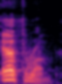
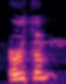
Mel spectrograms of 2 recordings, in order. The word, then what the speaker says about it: Eartham: that undefeated season uh eartham eartham that's how I should say Tom's name eartham uh was fourth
